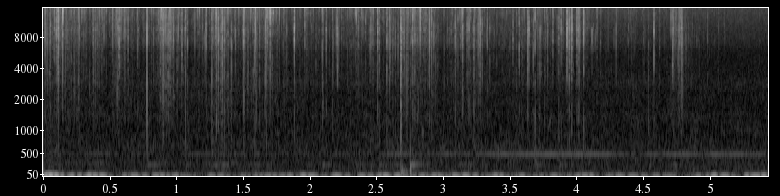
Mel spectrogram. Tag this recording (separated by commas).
Crackle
